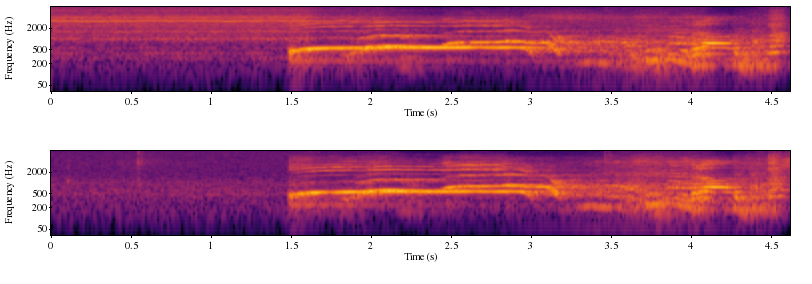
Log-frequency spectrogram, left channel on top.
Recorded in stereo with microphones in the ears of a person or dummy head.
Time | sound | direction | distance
1.5 | a shout | centre (ahead or behind) | 3 m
